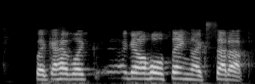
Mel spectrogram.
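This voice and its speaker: A chatty woman from California talks casually on a podcast after-show, her voice sitting a little high. She tells stories in an animated way, full of fillers. The audio is slightly dull and lo-fi. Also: fast. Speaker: podcast co-host.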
